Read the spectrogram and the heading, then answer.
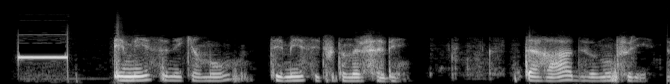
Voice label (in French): Declaration d Amour repondeur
